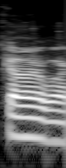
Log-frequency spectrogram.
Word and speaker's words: Gaarawarr: over on my channel TwitchTV garar spelled like it sounds or you can click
